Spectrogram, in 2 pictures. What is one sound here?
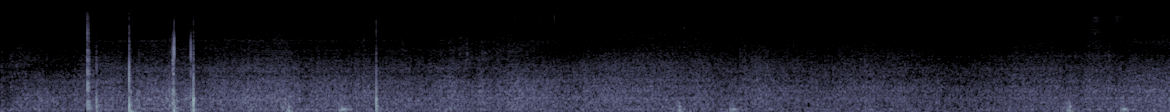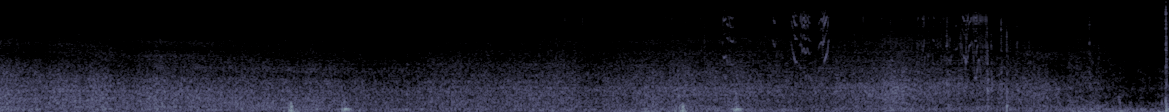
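Heavy rain drums steadily on a car roof and windows, with scattered louder drops.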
